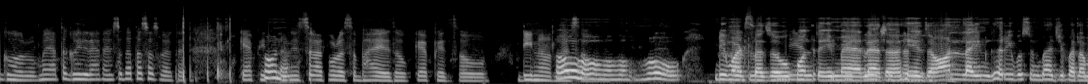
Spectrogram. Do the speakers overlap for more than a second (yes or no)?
yes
